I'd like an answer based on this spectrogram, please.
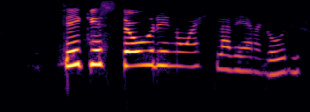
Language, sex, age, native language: Icelandic, female, 11, Icelandic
